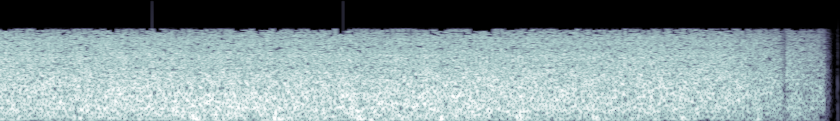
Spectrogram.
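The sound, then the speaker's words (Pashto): The Kokcha River in Kunduz flowing past its bank, heard as a loud, constant rush of water with no pauses that fades out only at the very end. “د کوکچې سیند دی له منځه تېرېږي، د دې سیند د غاړې څنګ ته”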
